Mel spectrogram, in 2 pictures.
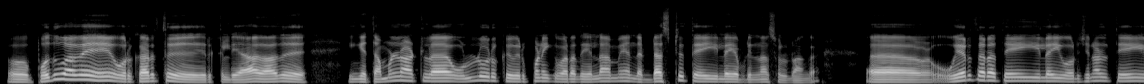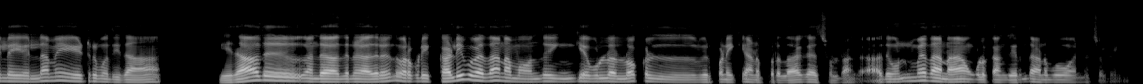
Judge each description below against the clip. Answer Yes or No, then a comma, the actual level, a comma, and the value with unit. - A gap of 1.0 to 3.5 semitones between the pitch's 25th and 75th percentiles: No, average, 5.3 semitones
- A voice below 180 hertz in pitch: Yes, medium, 140 Hz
